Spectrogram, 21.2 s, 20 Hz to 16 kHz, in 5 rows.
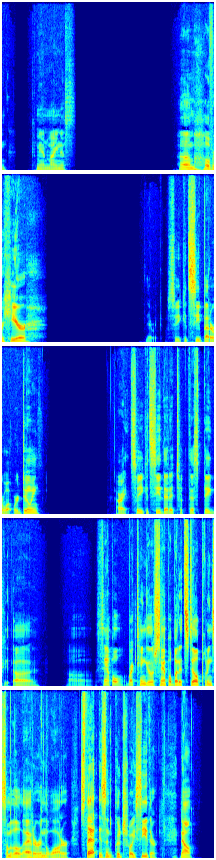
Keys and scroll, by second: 6.0 super+-, 9.6 super+-.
